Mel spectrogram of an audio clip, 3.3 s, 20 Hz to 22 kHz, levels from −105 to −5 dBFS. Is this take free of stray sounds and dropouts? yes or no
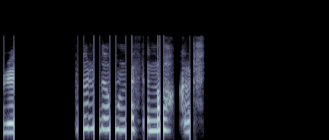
yes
